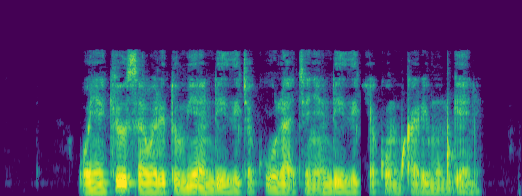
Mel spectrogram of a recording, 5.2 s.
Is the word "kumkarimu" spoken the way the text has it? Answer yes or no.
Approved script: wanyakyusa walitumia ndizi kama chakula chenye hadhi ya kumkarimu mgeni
yes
